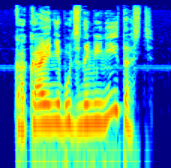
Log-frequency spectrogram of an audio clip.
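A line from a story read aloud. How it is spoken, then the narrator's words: Amazed whisper. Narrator (Russian): с изумлением прошептал Крис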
